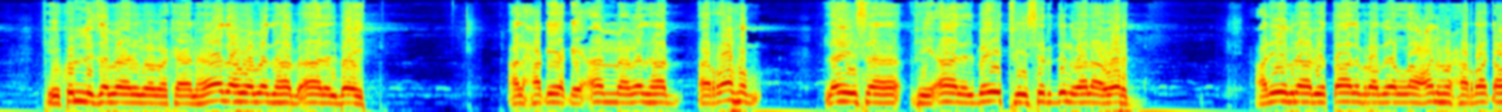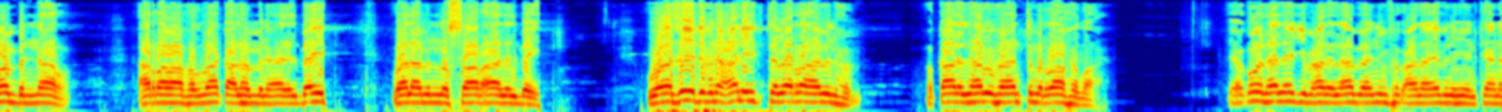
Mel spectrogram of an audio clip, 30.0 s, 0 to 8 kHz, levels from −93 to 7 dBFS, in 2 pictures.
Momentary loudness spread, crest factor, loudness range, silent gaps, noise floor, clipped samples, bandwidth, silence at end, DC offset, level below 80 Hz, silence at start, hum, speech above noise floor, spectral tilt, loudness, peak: 7 LU; 6 dB; 3 LU; none; -73 dBFS; 3%; 8 kHz; 0 s; under 0.1%; -38 dBFS; 0.45 s; none; 67 dB; -5.5 dB/octave; -6 LUFS; 0 dBFS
